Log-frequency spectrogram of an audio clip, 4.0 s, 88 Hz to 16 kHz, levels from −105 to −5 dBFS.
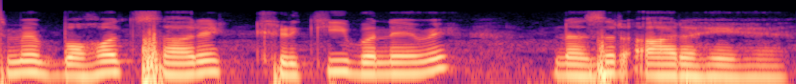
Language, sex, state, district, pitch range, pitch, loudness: Hindi, male, Uttar Pradesh, Lucknow, 150-180 Hz, 165 Hz, -15 LUFS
